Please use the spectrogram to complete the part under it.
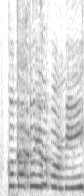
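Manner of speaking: very high, loud, mock shy anime fangirl squeal.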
